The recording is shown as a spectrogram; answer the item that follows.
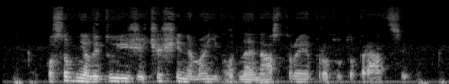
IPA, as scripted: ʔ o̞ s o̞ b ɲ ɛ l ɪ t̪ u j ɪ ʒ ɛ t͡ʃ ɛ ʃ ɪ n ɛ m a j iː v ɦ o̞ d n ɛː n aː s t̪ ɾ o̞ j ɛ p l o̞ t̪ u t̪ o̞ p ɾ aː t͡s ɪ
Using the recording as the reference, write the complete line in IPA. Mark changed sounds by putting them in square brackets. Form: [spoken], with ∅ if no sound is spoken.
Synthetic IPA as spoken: ʔ o̞ s o̞ b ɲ ɛ l ɪ t̪ u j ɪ ʒ ɛ t͡ʃ ɛ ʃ ɪ n ɛ m a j iː v ɦ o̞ d n ɛː n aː s t̪ ɾ o̞ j ɛ p [ɾ] o̞ t̪ u t̪ o̞ p ɾ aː t͡s ɪ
